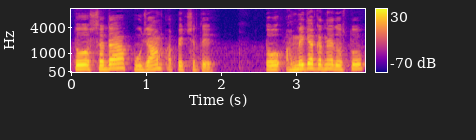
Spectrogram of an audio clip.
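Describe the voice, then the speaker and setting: A woman's voice: mid-range voice, moderate pace, darkish tone. A woman teacher explaining a textbook lesson, going through words one by one, repeating herself and correcting her slips. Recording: dull lo-fi recording.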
